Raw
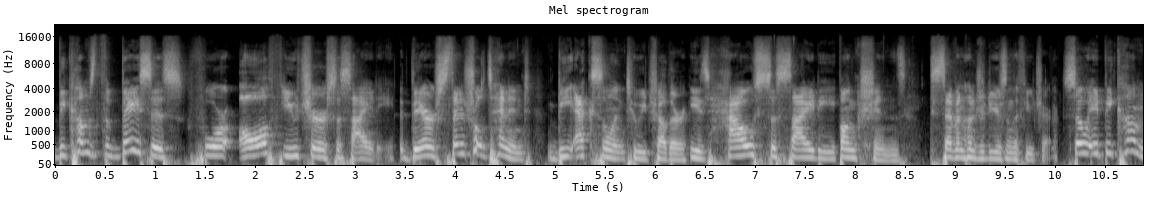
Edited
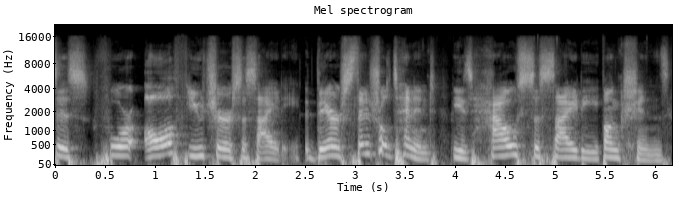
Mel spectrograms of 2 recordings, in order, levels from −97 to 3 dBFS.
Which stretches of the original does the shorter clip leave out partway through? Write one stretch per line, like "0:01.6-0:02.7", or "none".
0:04.9-0:06.3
